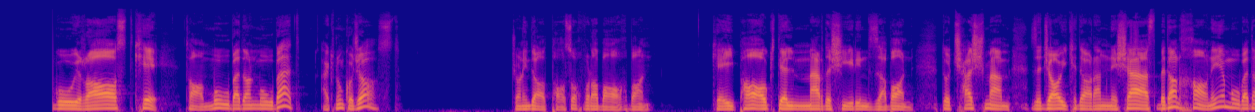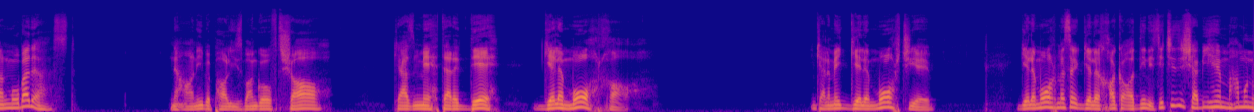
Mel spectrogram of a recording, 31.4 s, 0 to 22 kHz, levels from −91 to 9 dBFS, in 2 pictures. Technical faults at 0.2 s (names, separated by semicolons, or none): cut-off start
